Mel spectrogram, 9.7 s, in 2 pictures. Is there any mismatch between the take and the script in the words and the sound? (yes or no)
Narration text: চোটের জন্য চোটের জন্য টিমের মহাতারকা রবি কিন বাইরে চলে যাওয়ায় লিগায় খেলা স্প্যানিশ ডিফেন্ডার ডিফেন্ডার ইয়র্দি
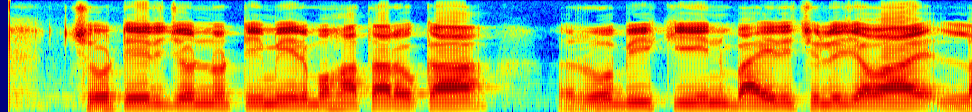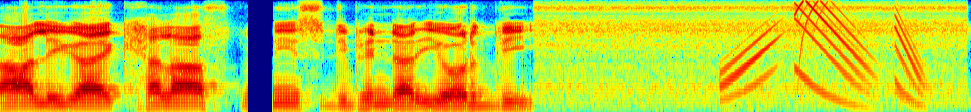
yes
